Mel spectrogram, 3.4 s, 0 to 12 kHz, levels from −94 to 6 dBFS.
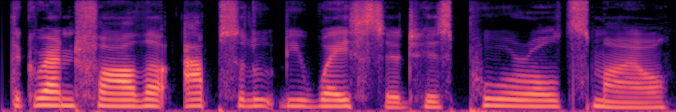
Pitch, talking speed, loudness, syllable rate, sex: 185 Hz, 140 wpm, -19 LUFS, 5.0 syllables/s, female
